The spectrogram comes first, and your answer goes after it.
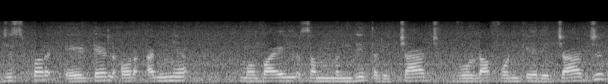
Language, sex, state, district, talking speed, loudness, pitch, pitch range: Hindi, male, Madhya Pradesh, Dhar, 120 wpm, -15 LUFS, 155 Hz, 150-170 Hz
